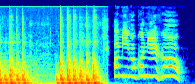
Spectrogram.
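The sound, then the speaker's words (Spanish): Insistent knocking on a door, many rapid, heavy blows hammering in two long runs, followed by a voice crying out in a wavering, wailing tone. “Y de pronto llamaron a la puerta, con gran insistencia.”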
